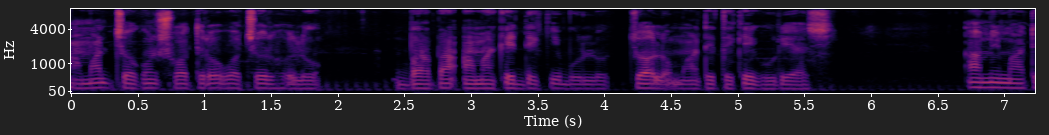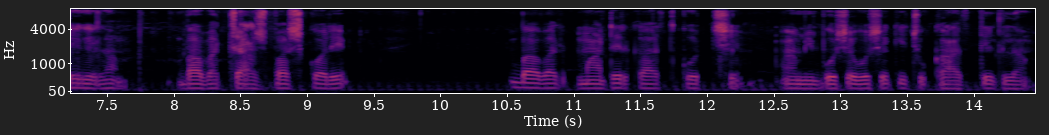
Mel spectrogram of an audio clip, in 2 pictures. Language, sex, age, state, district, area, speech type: Bengali, male, 18-30, West Bengal, Dakshin Dinajpur, urban, spontaneous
